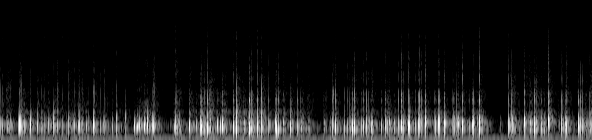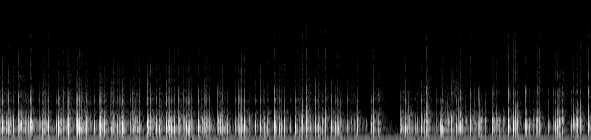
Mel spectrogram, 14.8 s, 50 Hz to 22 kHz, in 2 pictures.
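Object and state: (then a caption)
Hardcover book. Fingertips and nails tap quickly along the spine and cover edges of a closed hardcover paper-and-cardboard book held upright. The rapid, dry, short clicks have a muted midrange body and carry on almost continuously for about 15 seconds, with only brief pauses between bursts.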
